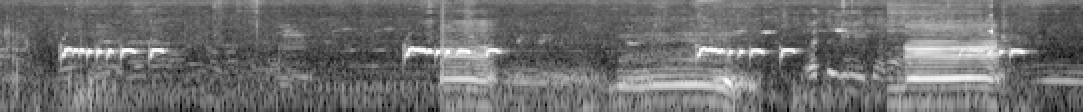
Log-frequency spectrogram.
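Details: Tame cows herded through rain on a green forest road give spaced moos, some short and nasal and others long and resonant, each one preceded by a brief, high, squeaky chirping run.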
